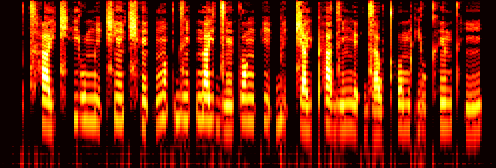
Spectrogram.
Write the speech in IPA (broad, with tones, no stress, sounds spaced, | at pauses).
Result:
t͡sʰ a˨˩ j t͡ɕʰ j u˧ m i˨ ʔ ɕ ẽ˧ t͡ɕʰ ẽ˨ t̚ ŋ ɔ̃˦ k̚ d͡z ĩ˦ t̚ n̪ a˦ j d͡z ẽ˨˩ t̪ ɔ˦ ŋ k i˦ ʔ b i˦ ʔ t͡ɕ a˧ j pʰ a˥˧ d͡z ĩ˧ ŋ e˨ ʔ d͡z a˨˩ w t̪ʰ o˧ m k j u˨˩ kʰ ẽ˦ m t̪ʰ ĩ˨˦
